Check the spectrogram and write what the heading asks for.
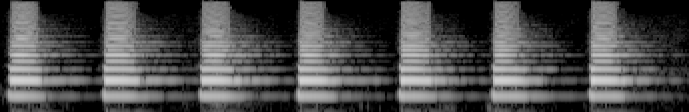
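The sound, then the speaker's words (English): A trumpet blares seven short, bright, identical blasts in a steady quick rhythm, each cut off sharply, sounding loud like an urgent staccato alarm call with no voices. “And hearkening back to these silver trumpets, remember there was an alarm call. It was to be a clear call, a staccato call,”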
